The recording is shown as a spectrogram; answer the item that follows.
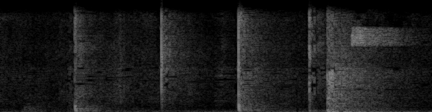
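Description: Eskrima sticks clacking against each other in quick sparring strikes: about five sharp, irregularly spaced knocks, the heaviest a duller thud near the end.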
